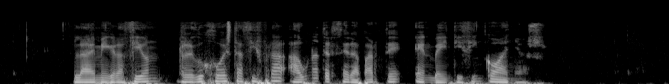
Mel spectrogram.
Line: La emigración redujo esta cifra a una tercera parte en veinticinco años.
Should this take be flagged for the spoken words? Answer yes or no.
no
